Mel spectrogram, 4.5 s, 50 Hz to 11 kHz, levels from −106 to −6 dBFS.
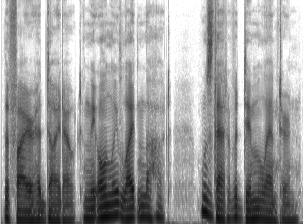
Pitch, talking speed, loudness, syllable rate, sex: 105 Hz, 235 wpm, -20 LUFS, 5.2 syllables/s, male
